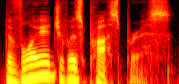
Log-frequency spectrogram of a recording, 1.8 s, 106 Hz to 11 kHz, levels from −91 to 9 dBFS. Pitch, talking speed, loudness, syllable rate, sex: 120 Hz, 135 wpm, -16 LUFS, 4.3 syllables/s, male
